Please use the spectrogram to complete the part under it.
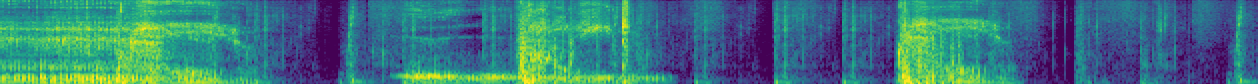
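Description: Weapon blows land on a creature with dull thuds.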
